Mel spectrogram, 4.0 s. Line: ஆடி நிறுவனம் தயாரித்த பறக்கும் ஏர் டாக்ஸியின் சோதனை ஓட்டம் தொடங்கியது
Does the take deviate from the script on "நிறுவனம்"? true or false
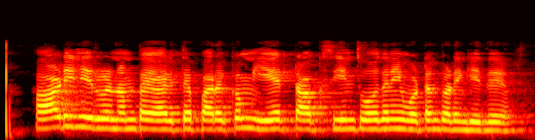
false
